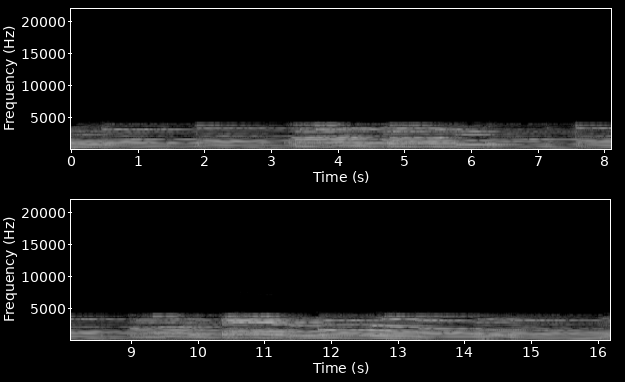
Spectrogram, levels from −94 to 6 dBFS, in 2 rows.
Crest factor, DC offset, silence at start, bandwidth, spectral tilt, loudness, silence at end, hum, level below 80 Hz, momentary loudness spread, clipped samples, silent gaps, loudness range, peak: 18 dB; under 0.1%; 0 s; 4.6 kHz; 2 dB/octave; -37 LUFS; 0 s; none; -60 dBFS; 13 LU; under 0.1%; none; 8 LU; -20 dBFS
